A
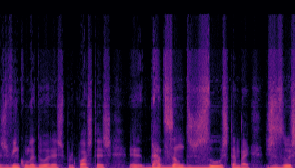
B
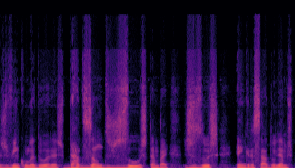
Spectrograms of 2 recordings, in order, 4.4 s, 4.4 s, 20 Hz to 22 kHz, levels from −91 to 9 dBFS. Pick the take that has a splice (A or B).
B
